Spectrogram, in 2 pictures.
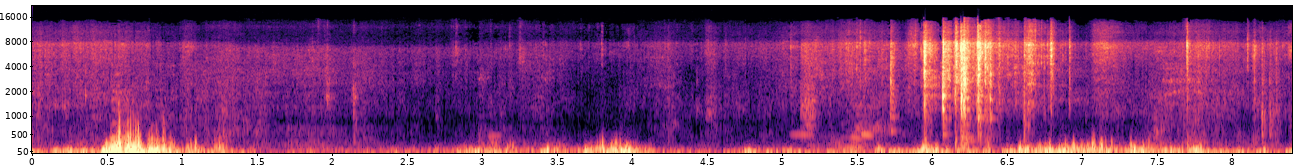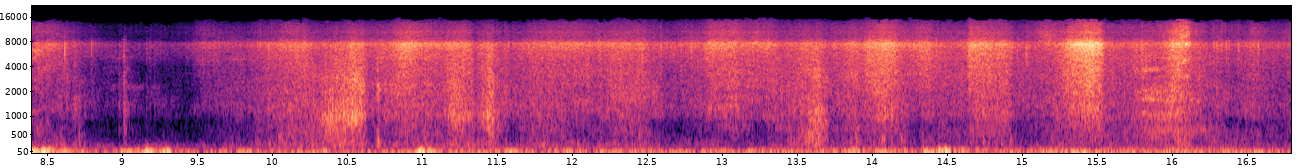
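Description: Clothing rustles as a baby is handled.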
